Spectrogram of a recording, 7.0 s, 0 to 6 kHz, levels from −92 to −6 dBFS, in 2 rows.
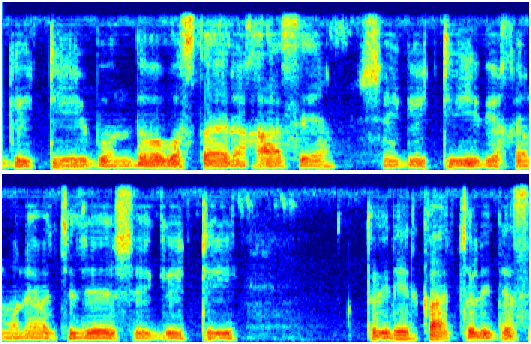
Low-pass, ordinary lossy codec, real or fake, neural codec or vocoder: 5.4 kHz; none; fake; vocoder, 22.05 kHz, 80 mel bands, HiFi-GAN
